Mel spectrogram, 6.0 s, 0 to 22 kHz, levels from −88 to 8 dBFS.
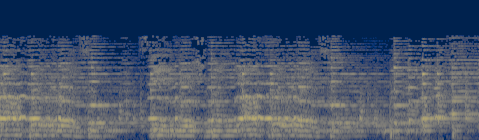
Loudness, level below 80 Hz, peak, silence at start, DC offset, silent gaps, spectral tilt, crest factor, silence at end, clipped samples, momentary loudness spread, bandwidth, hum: -25 LUFS; -60 dBFS; -8 dBFS; 0 s; under 0.1%; none; -2 dB/octave; 16 dB; 0 s; under 0.1%; 9 LU; 8 kHz; none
